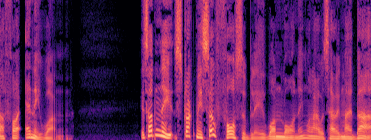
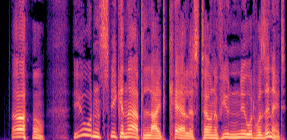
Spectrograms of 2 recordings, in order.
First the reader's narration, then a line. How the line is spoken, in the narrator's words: I said with a hollow, mirthless laugh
